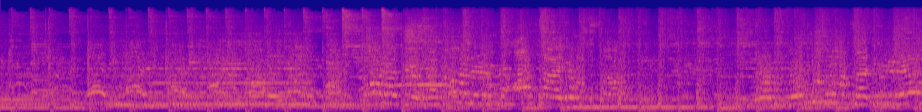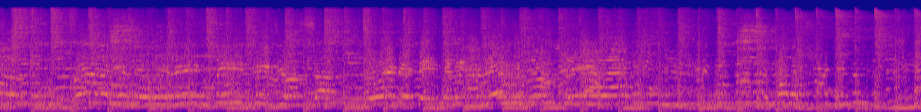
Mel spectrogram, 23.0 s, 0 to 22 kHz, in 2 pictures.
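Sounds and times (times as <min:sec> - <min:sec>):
accordion: 0:00.0 - 0:23.0
drums: 0:00.0 - 0:23.0
electric guitar: 0:00.0 - 0:23.0
man singing into a microphone: 0:00.8 - 0:08.2, 0:09.2 - 0:22.9.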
